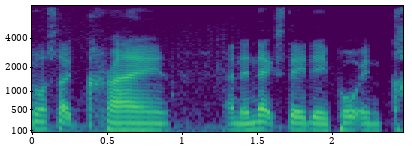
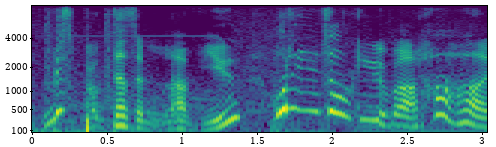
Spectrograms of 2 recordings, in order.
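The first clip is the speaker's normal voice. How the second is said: mocking teacher; 9 semitones higher, 5 dB louder than usual. Mean teacher mocks the boy.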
